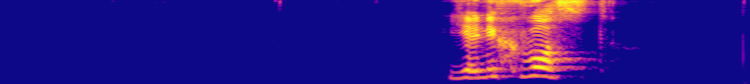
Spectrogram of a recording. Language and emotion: Russian, angry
